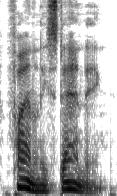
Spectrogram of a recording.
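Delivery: ordinary delivery, nothing marked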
